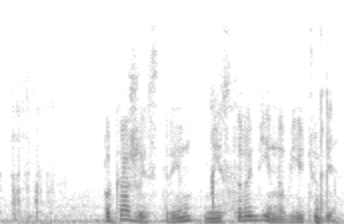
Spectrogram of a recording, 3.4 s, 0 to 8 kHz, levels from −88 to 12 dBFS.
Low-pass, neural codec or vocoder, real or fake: 7.2 kHz; codec, 16 kHz, 16 kbps, FreqCodec, smaller model; fake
